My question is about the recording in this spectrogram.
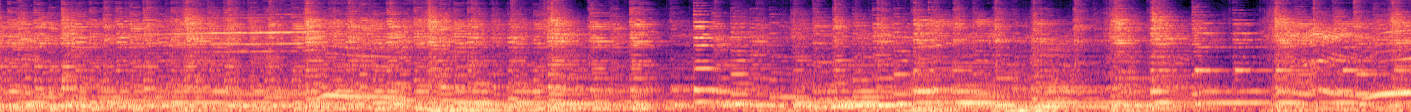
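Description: Live acoustic guitar music: guitars plucking and strumming an instrumental passage of a song.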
